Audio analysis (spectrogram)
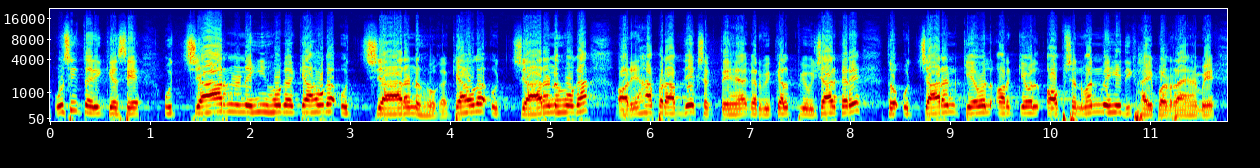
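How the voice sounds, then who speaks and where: A man teaching Hindi grammar for exam preparation. He calls his viewers friends, repeats each answer for emphasis and reads example sentences aloud slowly. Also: sits high, clean tone. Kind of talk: exam-prep lesson explaining answers. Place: screen-recorded lesson with on-screen board.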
